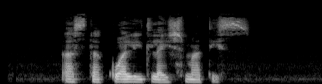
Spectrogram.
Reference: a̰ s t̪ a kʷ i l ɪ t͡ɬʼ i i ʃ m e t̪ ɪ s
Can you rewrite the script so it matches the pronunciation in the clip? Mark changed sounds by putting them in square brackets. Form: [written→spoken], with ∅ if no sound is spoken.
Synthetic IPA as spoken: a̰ s t̪ a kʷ [i→a] l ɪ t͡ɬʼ [i→a] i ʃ m [e→a] t̪ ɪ s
